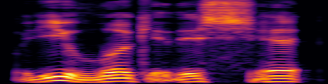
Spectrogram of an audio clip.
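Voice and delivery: groaning complaint at the TV; groaned. A narrator's reading. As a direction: groan it out in disgust. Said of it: "his dad groaned".

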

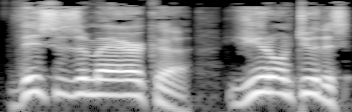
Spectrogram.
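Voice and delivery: old Korean store owner facing a mob, a hint of her high pleading voice; imitating a pleading old woman. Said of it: "and she goes".

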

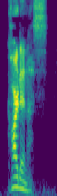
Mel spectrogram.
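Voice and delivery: Cardenas corrected, CAR-denas with the first A stressed; stress on first syllable. Real, not acted. Host correcting his own slip, Cardenas stressed on the first A. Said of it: "The accent's on the first A".

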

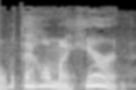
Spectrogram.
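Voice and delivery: jolted out of a daydream by a noise; startled. Retold or imitated. Man in bed hearing strange thumps, startled and baffled.

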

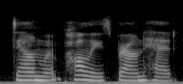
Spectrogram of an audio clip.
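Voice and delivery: usual speaking voice

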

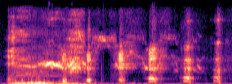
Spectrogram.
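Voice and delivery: loud, high burst of laughter; laughing. Real, not acted. Player cracking up at own accent attempt, laughing. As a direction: crack up loudly.

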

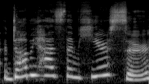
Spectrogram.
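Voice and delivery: high squeaky house-elf; a meek little elf confessing. Acted. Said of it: "said the elf".

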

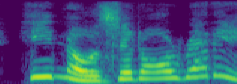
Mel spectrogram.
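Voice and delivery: high, loud delighted cry; cried out. A narrator's reading. Girl to her father about the dog, delighted cry. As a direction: burst out with glee. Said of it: "she cried".

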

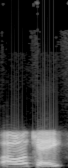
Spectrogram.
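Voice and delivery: high, exaggerated sarcastic acceptance; mock sarcastic. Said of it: "So then I get really sarcastic".

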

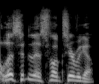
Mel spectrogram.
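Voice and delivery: ordinary talk, nothing marked

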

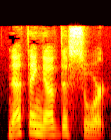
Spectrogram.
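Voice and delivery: loud, emphatic contradiction; cried protest. A narrator's reading. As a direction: exclaim it as a firm objection. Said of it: "cried his friend".

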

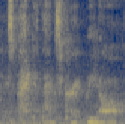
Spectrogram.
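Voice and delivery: conspiratorial whisper to the audience; stage whisper. Pretend. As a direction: whisper it to the listeners as a secret.

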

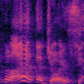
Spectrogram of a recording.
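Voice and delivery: high, loud amused laugh through the words. Real, not acted. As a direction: laugh as you admit it. Laughing at daughter's reply.

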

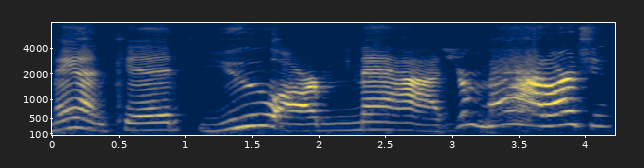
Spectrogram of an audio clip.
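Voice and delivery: name his anger back to him, big and clear; mirroring a mad toddler's feelings; parent naming a child's anger. Retold or imitated. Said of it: "I'm like".

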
